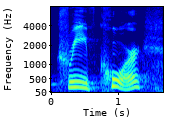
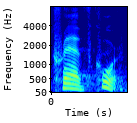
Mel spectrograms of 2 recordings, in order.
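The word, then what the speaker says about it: Creve Coeur: which Lok Dubois is located is pronounced not pronounced as we do Creve core but the French crev Corps later I can tell you the story about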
